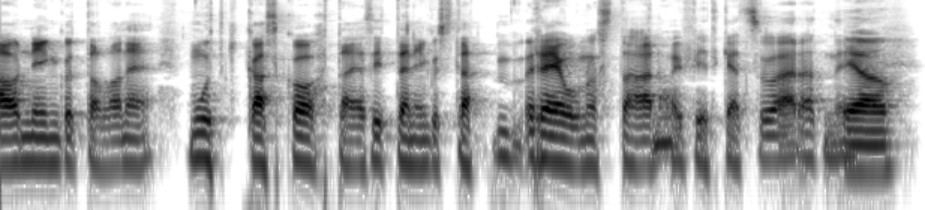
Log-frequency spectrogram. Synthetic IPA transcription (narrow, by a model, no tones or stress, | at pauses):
onniːŋkut̪olːɑnemut̪ki̥kɑskoht̪ɑjɑsit̪ːeniːŋkussi̥t̪æreunust̪ɑːno̰ipḭt̪kæ̰t̪suɑ̰rɑ̰t̪nḭoː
